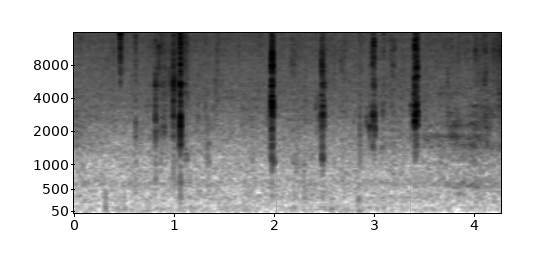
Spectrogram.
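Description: A person biting into and chewing roasted meat with an open mouth. A string of sharp, wet crunches and smacks comes irregularly, about seven in all, the loudest about one and two seconds in.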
